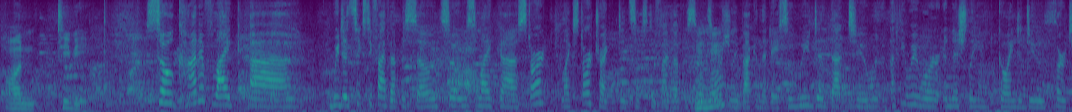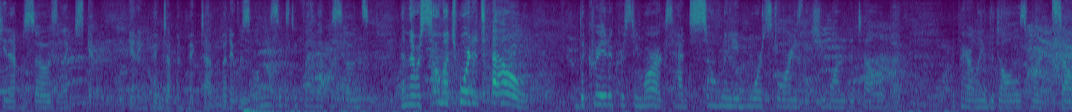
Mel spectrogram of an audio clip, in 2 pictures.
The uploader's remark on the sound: Live from the Clarksville Anime, Comic & Toy Con.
